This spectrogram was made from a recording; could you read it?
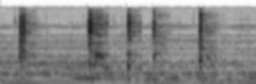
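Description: A string of about five short, harsh, loud coughs in an uneven rhythm over a steady low humming drone: the character Quailman coughing after chalk dust from an eraser gets into his face.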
